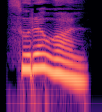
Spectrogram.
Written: ಸುರ್ವಾಲ್

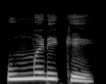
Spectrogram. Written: ಉಮ್ಮಡಿಕೆ

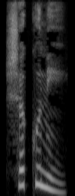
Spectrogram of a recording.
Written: ಶಾಕುನ

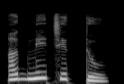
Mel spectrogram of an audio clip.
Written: ಅಗ್ನಿಚಿತ್ತು

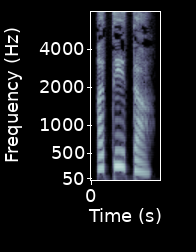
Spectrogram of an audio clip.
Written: ಅತೀತ

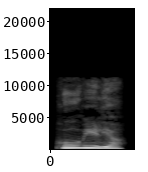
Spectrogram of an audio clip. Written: ಹೂವೀಳಯ

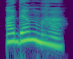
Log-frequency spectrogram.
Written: ಅದಂಭ

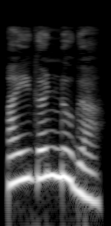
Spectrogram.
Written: ಐಗಂಡುಗ

